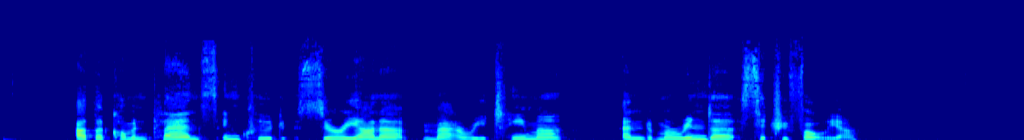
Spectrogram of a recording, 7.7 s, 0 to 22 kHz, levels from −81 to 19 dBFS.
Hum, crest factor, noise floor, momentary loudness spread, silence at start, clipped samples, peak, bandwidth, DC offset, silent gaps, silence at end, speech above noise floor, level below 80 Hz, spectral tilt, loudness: none; 24 dB; -82 dBFS; 10 LU; 0.05 s; under 0.1%; -18 dBFS; 16 kHz; under 0.1%; none; 1.25 s; 42 dB; -80 dBFS; -2.5 dB/octave; -41 LUFS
